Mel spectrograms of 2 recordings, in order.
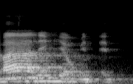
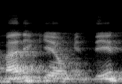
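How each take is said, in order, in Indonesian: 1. Vokal pertama setelah m panjang. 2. Vokal pertama setelah m pendek. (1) "Memnya panjang ya" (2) "Riwayat lain boleh dibaca"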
